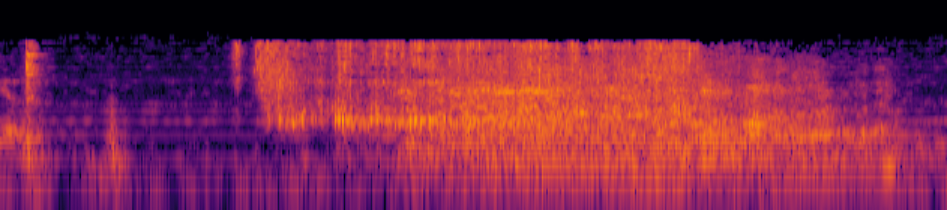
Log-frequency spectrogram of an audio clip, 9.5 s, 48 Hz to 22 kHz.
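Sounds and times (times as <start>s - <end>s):
whiskey being poured into a glass: 2.3s - 7.4s
laughter: 3.9s - 9.4s.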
